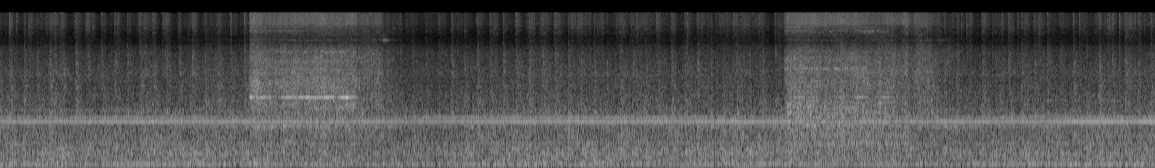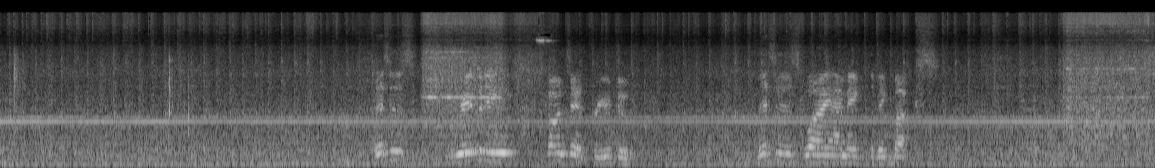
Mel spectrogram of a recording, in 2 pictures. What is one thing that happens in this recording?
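A band saw hums steadily.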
